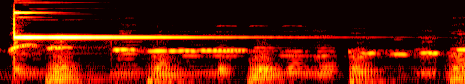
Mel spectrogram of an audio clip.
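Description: A single bright ding from a notification-bell sound effect, struck once at the start and ringing out as it fades over about two seconds.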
